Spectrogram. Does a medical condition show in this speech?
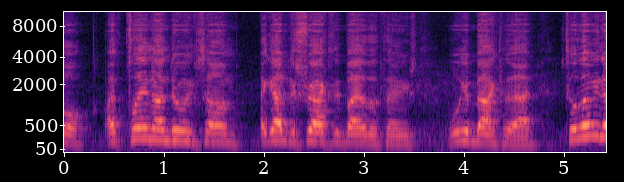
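Yes: cerebral palsy; voice tone sometimes odd.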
